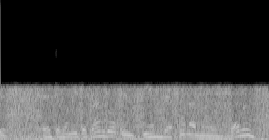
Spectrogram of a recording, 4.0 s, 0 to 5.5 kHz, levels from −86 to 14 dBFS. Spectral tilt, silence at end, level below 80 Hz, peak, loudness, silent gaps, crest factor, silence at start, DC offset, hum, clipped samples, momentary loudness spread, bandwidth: -15.5 dB/octave; 0 s; -26 dBFS; -2 dBFS; -13 LUFS; none; 10 dB; 0 s; under 0.1%; none; under 0.1%; 1 LU; 2.3 kHz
